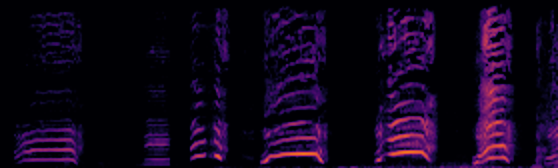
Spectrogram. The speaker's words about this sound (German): versucht nicht laut zu schreien, was ihr aber nicht ganz gelingt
